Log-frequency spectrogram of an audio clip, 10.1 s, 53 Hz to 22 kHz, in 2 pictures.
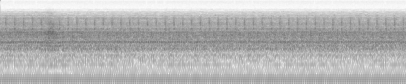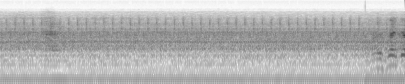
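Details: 2003 turbo PT Cruiser after a power steering flush and bleeding, fluid warm with no bubbles: a steady, even idle with a low hum and no whine or groan from the pump; normal power steering.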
